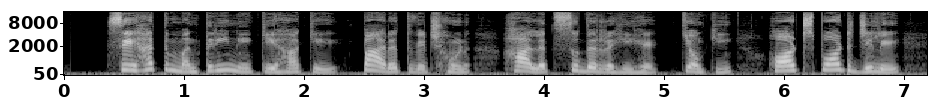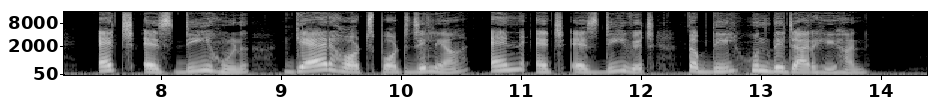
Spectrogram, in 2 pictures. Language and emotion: Punjabi, neutral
